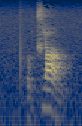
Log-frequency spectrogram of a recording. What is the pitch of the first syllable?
low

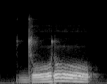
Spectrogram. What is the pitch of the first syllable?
rising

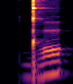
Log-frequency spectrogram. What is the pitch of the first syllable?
rising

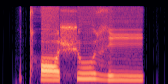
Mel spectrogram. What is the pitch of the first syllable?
low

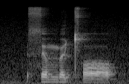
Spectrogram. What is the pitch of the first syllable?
high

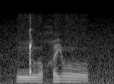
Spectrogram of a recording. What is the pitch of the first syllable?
low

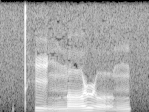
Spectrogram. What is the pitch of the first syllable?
low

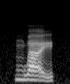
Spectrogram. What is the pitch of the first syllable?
low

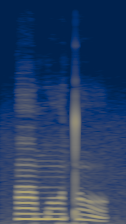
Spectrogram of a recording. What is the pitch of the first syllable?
high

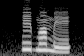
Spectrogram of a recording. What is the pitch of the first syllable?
high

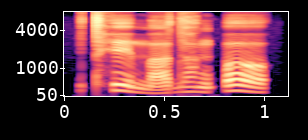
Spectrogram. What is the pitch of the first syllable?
falling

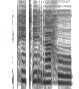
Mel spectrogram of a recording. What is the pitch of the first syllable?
high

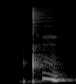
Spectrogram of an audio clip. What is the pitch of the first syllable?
falling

